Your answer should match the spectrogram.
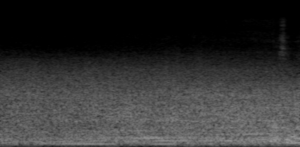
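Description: Steady background noise with a faint low hum and no distinct events.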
